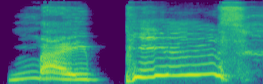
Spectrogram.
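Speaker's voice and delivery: high, drawn-out mock wail; imitated grandpa. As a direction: stretch it out high for deaf ears. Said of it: "just like that. That's how he said it".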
